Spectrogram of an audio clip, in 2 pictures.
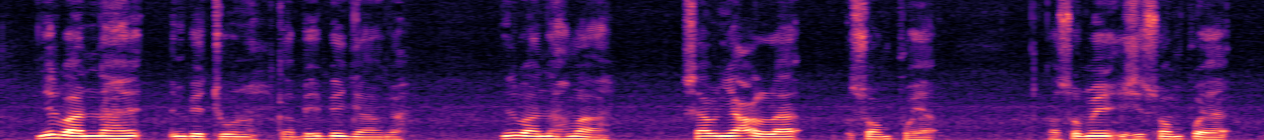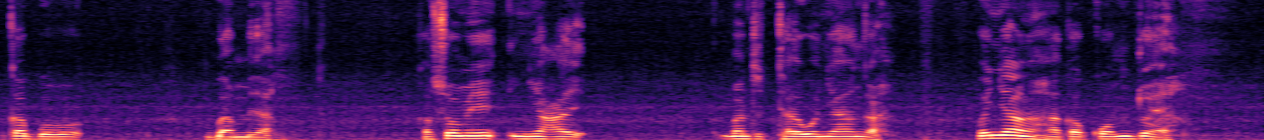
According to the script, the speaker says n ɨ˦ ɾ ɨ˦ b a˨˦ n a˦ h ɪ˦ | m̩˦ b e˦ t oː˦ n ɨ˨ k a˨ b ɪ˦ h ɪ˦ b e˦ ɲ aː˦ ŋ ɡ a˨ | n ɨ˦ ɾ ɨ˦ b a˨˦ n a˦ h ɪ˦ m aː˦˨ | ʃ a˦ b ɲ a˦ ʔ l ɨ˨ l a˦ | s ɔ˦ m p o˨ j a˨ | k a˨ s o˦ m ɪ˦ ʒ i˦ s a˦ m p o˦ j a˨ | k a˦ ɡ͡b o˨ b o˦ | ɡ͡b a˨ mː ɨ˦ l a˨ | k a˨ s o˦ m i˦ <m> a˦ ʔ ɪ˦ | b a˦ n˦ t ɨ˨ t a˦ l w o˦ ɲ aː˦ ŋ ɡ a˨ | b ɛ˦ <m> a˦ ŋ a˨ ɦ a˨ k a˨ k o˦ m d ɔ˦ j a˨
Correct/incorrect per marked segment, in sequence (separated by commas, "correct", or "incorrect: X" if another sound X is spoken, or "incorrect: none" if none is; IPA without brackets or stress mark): incorrect: ɲ, incorrect: ɲ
